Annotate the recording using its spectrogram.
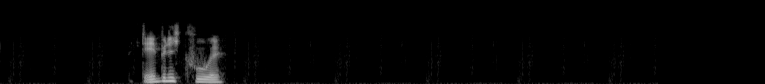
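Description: Footsteps tread steadily on dirt ground.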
